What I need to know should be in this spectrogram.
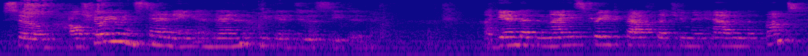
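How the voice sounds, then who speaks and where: A woman's voice: a little high, steady tone, measured pace. A woman leading exercise as an aerobics instructor, cueing and counting out moves with short, encouraging instructions. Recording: echoey, noisy room, distant microphone.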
